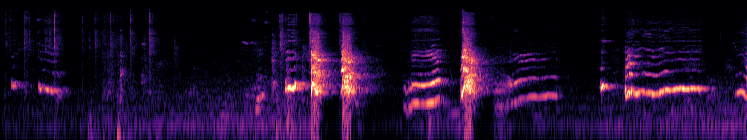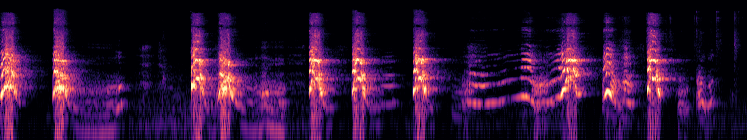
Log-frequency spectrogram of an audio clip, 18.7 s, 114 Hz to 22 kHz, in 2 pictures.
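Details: A 10-month-old puppy named Tipsy barks repeatedly at the camera, irritated about her food sitting on the counter; sharp yappy barks mixed with short whining yips come in quick irregular bursts, about a dozen across the recording.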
